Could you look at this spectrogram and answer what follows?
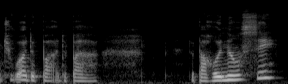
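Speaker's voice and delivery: normal talking voice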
